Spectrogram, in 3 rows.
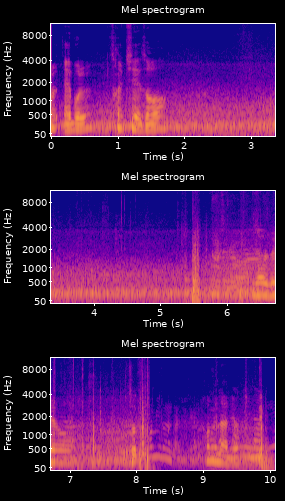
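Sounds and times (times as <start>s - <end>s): car engine running: 0.0s - 10.0s
traffic outside: 0.0s - 10.0s.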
